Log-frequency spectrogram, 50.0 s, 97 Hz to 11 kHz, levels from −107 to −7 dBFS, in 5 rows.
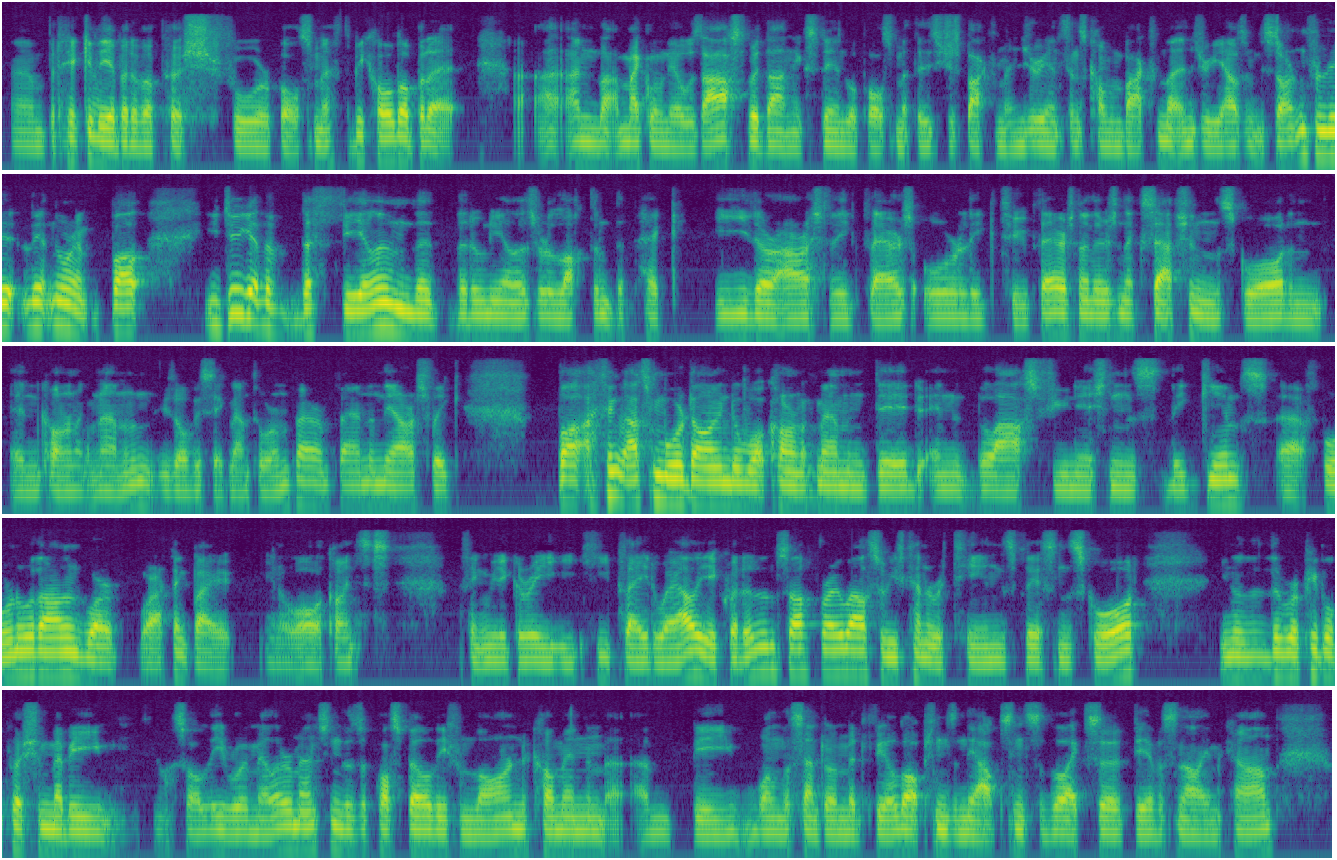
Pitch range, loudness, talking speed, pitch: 95-115 Hz, -24 LUFS, 230 wpm, 105 Hz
